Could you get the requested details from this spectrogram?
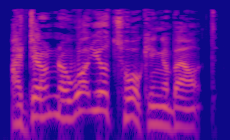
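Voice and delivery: cold Harry. A narrator's reading. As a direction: deny it, mildly cold. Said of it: "Harry lied coldly".

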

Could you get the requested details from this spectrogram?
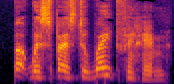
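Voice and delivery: put-on high, upset girl's voice; worried, high-pitched objection; distressed protest. A narrator's reading. Violet distressed at losing her friend.

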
